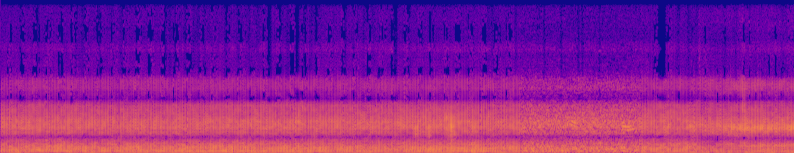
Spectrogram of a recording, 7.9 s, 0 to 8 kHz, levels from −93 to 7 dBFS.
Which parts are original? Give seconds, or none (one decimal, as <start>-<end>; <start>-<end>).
5.2-6.4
